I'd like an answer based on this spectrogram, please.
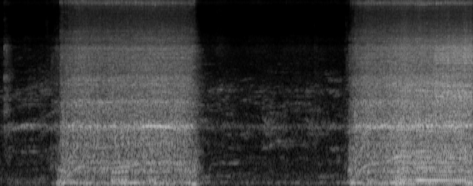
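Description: Electric sewing machine running in two bursts of about two seconds each, with a short pause between, as it stitches piping along a fabric edge.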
